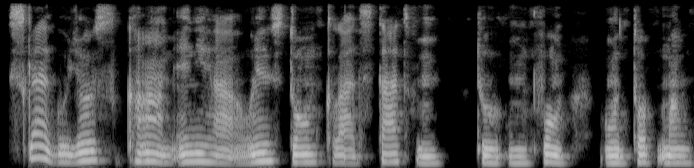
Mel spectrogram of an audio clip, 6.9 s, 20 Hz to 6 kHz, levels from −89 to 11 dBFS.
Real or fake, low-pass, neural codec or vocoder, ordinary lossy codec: real; 5.4 kHz; none; none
